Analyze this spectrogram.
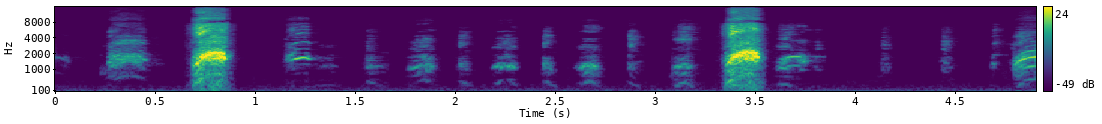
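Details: Black-crowned night heron calls for night-time bird trapping: two loud, harsh squawks about two and a half seconds apart, with soft clucking notes scattered between them.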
